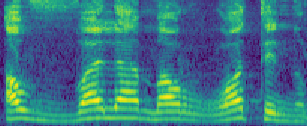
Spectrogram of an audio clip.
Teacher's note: خلقناکم اول مرتن، اول مرتن، را پر زبر ہے، را کو پر کر کے پڑھیں گے، تشدید ہے، جماؤ کے ساتھ پڑھا جائے گا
